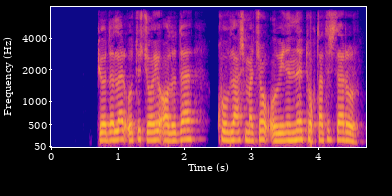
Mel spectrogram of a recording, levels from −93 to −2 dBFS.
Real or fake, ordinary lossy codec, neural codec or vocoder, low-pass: real; AAC, 48 kbps; none; 7.2 kHz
